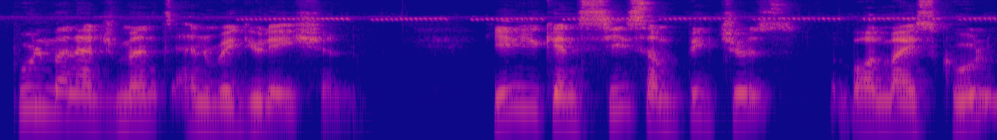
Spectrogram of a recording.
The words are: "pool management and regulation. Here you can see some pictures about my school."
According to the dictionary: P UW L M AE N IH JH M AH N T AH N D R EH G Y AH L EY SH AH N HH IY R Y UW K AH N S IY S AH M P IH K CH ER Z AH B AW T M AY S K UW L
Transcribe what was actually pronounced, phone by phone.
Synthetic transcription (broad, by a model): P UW L M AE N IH JH M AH N T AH N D R EH G Y AH L EY SH AH N HH IY R Y UW K AH N S IY S AH M P IH K CH ER Z AH B AW T M AY S K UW L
